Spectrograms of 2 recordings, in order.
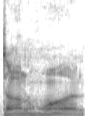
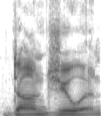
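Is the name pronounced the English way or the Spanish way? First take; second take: Spanish; English. First: The name is pronounced with Spanish sounds. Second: The name is pronounced with English sounds. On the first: "and not" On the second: "the English saying Don Juan"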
